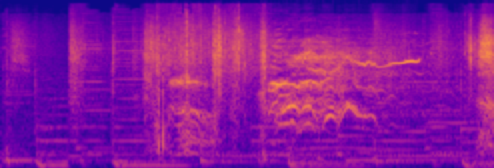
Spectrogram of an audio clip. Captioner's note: grunt; snickers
